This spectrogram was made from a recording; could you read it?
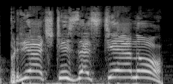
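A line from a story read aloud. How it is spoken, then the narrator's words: Shouting. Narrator (Russian): Бронвин заорала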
